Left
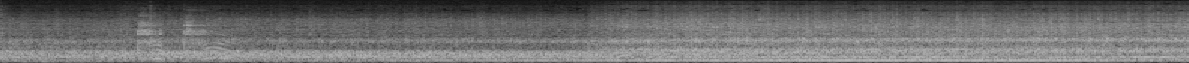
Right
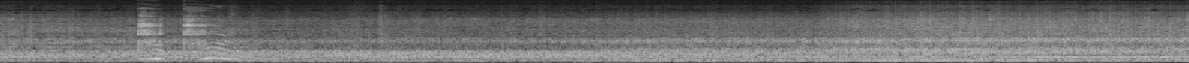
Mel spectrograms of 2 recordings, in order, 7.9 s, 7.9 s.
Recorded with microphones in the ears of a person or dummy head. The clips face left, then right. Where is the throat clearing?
60° right (ahead or behind).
